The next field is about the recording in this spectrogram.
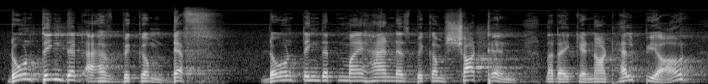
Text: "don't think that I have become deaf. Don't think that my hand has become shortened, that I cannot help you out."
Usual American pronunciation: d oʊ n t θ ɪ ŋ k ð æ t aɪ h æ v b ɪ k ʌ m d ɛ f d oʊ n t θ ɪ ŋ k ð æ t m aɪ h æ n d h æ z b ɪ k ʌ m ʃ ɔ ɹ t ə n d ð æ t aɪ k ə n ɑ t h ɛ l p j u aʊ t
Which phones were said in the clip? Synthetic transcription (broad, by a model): d oʊ n t t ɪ ŋ k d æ t aɪ h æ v b ɪ k ʌ m d ɛ f d oʊ n t t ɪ ŋ k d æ t m aɪ h æ n d h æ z b ɪ k ʌ m ʃ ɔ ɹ t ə n d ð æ t aɪ k ə n ɑ t h ɛ l p j u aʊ t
